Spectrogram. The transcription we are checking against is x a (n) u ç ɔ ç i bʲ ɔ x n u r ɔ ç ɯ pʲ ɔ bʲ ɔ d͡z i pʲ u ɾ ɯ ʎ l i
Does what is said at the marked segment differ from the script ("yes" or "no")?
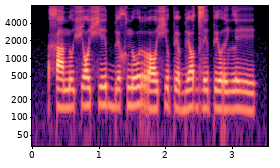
no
